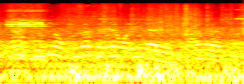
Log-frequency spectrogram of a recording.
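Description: A woman talking softly over a steady low rumble.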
